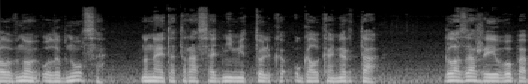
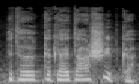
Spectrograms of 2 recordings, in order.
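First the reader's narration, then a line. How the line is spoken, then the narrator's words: Frightened. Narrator (Russian): произнес он испуганно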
